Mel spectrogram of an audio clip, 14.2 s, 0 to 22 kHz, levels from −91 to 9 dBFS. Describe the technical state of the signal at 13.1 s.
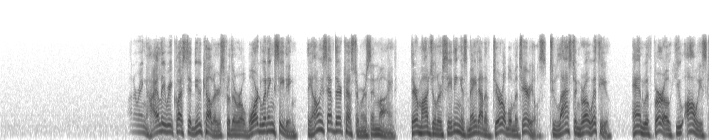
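At 13.1 s the signal is intact, with no fault present at that moment.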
